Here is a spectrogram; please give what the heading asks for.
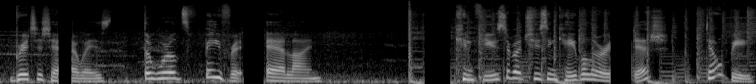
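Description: At 0.58 s, 2.43 s, 4.24 s and 6.10 s the sound cuts to silence for about 0.14, 0.21, 0.27 and 0.22 s, then resumes. These dropouts are likely Bluetooth stalls. Delayed packets let the headphone buffer run empty, so playback halted until they arrived.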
